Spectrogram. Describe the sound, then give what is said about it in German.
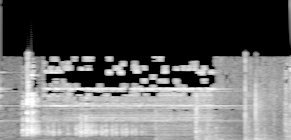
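A doorbell rings several times in quick succession, bright bell-like tones chiming fairly loud, with no one speaking. “Der Nachrichtenton ihres Handys gehörte dazu. Oder auch die Türklingel.”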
